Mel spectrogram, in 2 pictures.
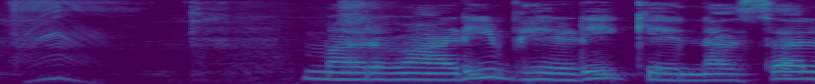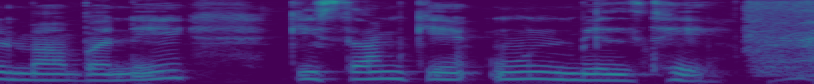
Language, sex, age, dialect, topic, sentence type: Chhattisgarhi, female, 36-40, Central, agriculture, statement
